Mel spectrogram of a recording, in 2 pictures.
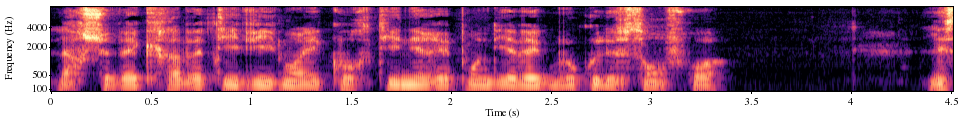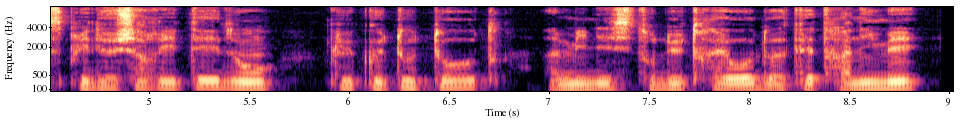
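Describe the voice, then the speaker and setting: A man reading a historical novel aloud as scripted narration, measured, lifting his voice for the characters' lines. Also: dark tone, husky. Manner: measured reading, raising pitch and volume for dialogue. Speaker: audiobook reader.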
